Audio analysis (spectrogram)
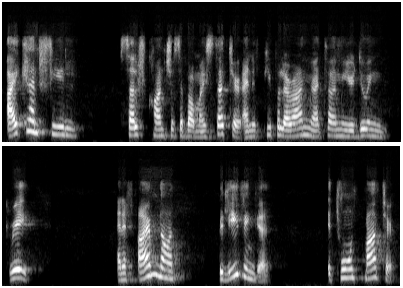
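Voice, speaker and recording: A woman on an online panel, speaking in an earnest, thoughtful way with frequent pauses and repeated words. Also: mid-range voice, lively intonation, darkish tone, dull audio. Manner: thoughtful, earnest, with hesitations and repetitions. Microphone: video call.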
